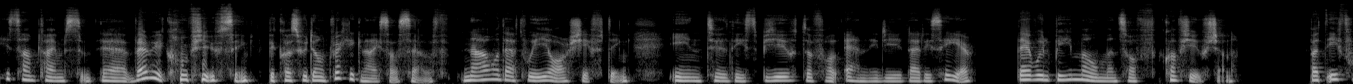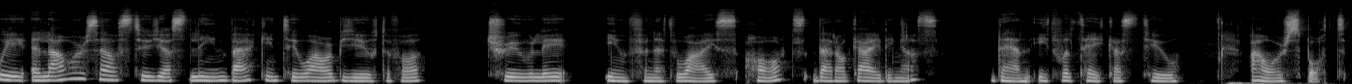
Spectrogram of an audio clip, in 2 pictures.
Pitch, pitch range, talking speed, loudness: 170 Hz, 155-190 Hz, 125 wpm, -26 LUFS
